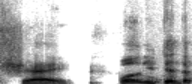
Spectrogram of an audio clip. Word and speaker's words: Shea: it says and they're like nope it's pronounced shay well you did the pronunciation on the back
